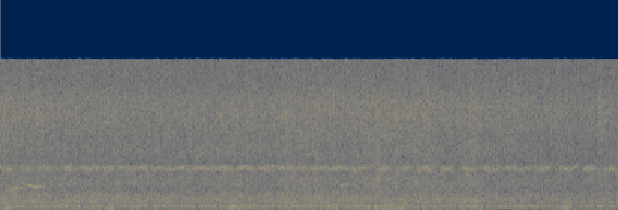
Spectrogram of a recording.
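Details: A swarm-like chorus of bees buzzing naturally, an unbroken, steady hum of overlapping wings at several pitches with a faint rhythmic high whine running through it.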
